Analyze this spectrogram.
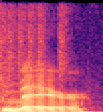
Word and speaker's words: Mayer: Myers so Michael Meyer Michael Mayer it's mayor is it mayor yeah well we're gonna go Michael Mayer then I guess it just kind of spelled like John Mayer makes sense uh anyway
